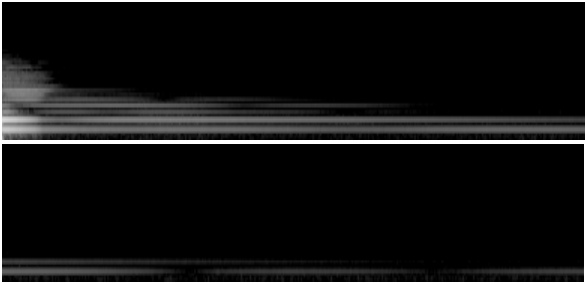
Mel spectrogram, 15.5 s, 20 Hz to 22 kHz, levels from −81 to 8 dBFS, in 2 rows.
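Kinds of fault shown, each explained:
No faults can be heard anywhere in this audio.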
